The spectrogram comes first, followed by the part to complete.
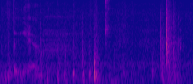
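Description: A faint, whispered or murmured voice under the breath, with a single sharp click a little past a second in.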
